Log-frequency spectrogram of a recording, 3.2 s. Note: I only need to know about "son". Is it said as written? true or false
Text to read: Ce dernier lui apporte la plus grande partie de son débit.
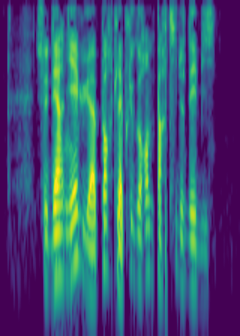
false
